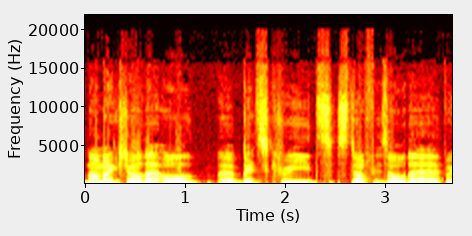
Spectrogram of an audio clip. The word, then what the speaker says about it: Bitscreed: Screed as in angry ranting, not bitscreed the awful band.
